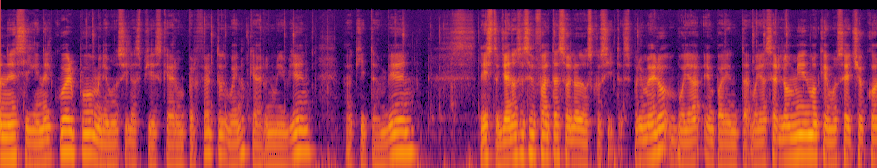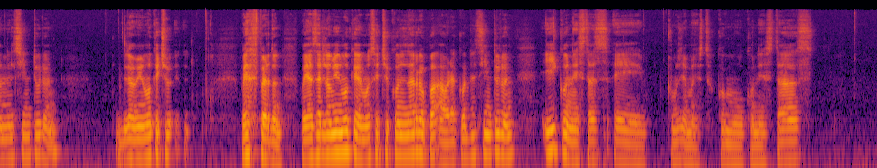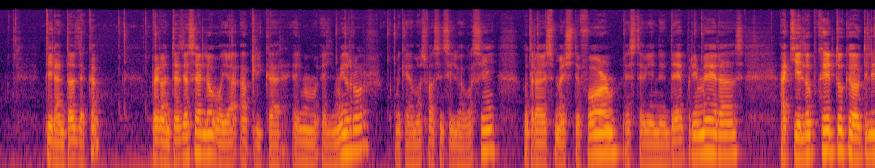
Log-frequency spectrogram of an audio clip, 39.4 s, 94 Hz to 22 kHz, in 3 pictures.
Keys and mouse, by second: 1.7 g, 3.5 middle click, 4.4-9.9 right drag, 4.7 r, 9.9-11.0 middle drag, 11.0-14.7 right drag, 12.2 z, 15.1 z, 21.5-24.6 right drag, 23.4 z, 24.6-27.2 middle drag, 27.2 z, 27.5-31.5 middle drag, 31.5-39.4 drag.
